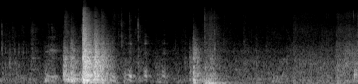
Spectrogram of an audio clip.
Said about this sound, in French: Il n'y a plus que 5 cm d'eau. Il remet son petit plancher.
